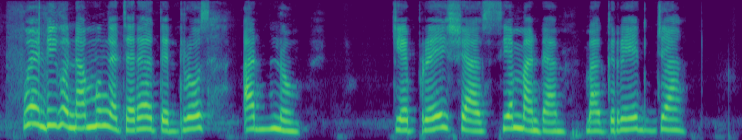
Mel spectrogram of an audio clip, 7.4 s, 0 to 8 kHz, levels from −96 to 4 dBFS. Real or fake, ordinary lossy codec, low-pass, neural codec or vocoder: fake; none; none; codec, 16 kHz, 4 kbps, FreqCodec, larger model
